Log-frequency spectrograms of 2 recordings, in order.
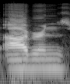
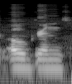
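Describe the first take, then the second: First: Ogrins with an open "ah" first vowel; first pronunciation. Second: Ogrins with a long "oh" first vowel; alternative pronunciation. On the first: Game caster offering one way to say Ogrins, open first vowel. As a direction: say Ogrins as "AH-grins". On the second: Game caster offering the other way to say Ogrins, long O. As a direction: say Ogrins as "OH-grins". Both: Shown as a demonstration. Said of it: "however which way you want to pronounce it".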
